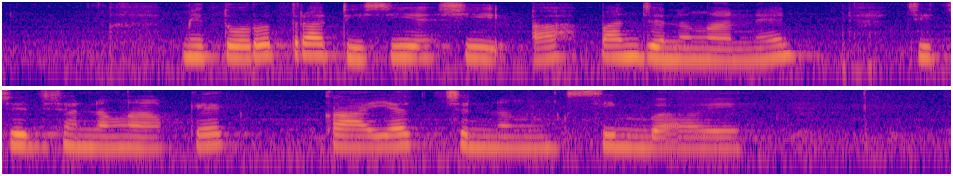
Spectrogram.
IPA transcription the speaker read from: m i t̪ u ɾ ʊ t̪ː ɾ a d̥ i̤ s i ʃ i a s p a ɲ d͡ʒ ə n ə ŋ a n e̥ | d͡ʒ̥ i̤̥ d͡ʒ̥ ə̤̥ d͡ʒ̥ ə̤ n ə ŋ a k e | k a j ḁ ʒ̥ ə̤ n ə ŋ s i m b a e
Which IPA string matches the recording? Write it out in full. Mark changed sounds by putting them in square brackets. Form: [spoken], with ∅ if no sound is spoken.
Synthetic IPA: m i t̪ u ɾ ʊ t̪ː ɾ a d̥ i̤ s i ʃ i a [h] p a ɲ d͡ʒ ə n ə ŋ a n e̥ | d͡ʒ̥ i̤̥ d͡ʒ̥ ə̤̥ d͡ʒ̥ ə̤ n ə ŋ a k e | k a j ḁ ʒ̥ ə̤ n ə ŋ s i m b a e

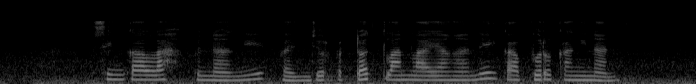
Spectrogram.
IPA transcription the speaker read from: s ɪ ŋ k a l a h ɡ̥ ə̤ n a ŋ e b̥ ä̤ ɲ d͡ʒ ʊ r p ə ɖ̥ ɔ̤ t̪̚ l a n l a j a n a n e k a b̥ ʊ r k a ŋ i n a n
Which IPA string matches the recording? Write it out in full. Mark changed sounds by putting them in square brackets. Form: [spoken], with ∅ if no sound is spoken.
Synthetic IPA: s ɪ ŋ k a l a h [b̥] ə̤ n a ŋ e b̥ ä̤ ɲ d͡ʒ ʊ r p ə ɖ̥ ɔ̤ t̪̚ l a n l a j a [ŋ] a n e k a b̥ ʊ r k a ŋ i n a n

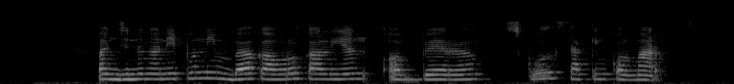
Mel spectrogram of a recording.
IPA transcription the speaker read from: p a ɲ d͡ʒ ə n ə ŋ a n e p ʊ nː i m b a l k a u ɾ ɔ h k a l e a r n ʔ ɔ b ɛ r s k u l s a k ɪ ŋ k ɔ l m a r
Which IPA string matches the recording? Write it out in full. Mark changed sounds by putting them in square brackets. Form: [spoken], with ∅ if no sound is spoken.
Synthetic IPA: p a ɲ d͡ʒ ə n ə ŋ a n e p ʊ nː i m b a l k a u ɾ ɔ h k a l [i] a [∅] n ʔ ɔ b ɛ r s k u l s a k ɪ ŋ k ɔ l m a r

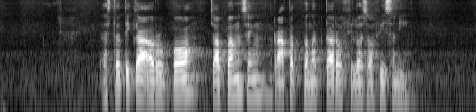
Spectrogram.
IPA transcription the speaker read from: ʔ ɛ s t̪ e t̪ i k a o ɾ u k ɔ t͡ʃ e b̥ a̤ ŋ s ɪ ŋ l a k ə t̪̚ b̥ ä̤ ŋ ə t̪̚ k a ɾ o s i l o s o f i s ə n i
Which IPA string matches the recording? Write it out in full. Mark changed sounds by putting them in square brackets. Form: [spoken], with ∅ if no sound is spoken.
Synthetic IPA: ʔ ɛ s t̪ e t̪ i k a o ɾ u [p] ɔ t͡ʃ [a] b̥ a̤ ŋ s ɪ ŋ [r] a k ə t̪̚ b̥ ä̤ ŋ ə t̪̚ k a ɾ o [f] i l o s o f i s ə n i

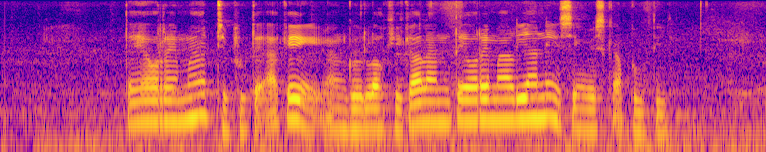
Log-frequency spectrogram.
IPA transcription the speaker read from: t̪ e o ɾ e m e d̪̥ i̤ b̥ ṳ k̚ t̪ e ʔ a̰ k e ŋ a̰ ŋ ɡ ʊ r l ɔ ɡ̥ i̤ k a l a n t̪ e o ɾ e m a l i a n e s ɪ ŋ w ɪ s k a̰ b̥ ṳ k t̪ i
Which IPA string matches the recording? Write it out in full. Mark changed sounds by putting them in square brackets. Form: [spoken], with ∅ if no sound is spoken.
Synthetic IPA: t̪ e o ɾ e m [a] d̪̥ i̤ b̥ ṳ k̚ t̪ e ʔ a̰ k e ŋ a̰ ŋ ɡ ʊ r l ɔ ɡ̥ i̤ k a l a n t̪ e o ɾ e m a l i a n e s ɪ ŋ w ɪ s k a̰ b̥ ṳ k t̪ i

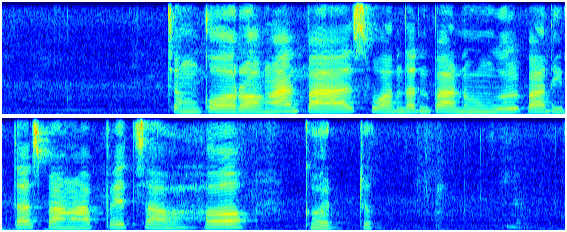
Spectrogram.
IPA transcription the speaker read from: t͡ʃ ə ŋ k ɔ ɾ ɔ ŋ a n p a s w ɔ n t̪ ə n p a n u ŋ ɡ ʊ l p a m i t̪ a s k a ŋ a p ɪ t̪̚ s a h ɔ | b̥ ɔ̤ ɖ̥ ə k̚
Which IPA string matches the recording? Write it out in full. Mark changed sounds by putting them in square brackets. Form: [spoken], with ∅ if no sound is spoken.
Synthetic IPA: t͡ʃ ə ŋ k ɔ ɾ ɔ ŋ a n p a s w ɔ n t̪ ə n p a n u ŋ ɡ ʊ l p a [n] i t̪ a s [p] a ŋ a p ɪ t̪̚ s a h ɔ | [ɡ̥] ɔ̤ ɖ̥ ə k̚

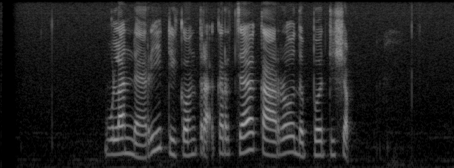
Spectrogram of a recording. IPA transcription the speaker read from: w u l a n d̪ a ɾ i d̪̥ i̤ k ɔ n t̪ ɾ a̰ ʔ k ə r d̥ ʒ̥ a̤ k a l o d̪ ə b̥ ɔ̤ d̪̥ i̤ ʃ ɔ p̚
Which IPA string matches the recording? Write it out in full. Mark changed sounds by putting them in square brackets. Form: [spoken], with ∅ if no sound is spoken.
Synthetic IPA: w u l a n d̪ a ɾ i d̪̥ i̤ k ɔ n t̪ ɾ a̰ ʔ k ə r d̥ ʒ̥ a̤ k a [ɾ] o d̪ ə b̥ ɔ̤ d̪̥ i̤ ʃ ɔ p̚

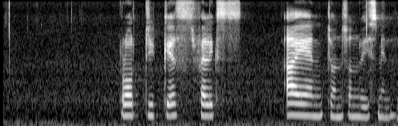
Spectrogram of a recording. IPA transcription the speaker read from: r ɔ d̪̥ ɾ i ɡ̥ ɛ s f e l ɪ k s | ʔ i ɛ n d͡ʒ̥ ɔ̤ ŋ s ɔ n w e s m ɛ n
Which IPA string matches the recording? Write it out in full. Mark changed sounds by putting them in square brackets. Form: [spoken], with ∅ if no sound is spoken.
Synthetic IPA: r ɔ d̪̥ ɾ i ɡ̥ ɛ s f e l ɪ k s | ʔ [a] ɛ n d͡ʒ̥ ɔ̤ [n] s ɔ n w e s m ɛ n

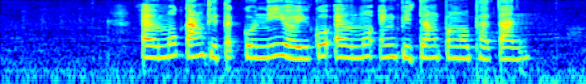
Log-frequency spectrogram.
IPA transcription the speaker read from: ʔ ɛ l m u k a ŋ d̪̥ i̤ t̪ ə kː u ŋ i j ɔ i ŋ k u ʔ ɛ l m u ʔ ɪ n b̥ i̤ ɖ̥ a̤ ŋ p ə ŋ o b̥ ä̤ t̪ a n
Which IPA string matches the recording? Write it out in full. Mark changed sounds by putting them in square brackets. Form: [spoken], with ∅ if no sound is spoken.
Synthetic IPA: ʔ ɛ l m u k a ŋ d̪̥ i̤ t̪ ə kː u [n] i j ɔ i [∅] k u ʔ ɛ l m u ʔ ɪ [ŋ] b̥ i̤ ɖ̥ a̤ ŋ p ə ŋ o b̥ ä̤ t̪ a n

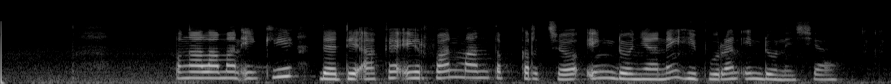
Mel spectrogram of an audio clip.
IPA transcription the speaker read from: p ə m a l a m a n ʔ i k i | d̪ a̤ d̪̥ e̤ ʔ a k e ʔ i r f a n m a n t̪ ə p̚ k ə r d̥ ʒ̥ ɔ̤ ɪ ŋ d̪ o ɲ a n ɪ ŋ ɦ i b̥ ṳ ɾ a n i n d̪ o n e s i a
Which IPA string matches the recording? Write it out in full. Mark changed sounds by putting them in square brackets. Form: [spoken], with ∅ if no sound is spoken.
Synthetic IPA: p ə [ŋ] a l a m a n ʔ i k i | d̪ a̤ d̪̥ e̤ ʔ a k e ʔ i r f a n m a n t̪ ə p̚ k ə r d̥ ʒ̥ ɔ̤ ɪ ŋ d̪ o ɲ a n ɪ ŋ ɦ i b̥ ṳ ɾ a n i n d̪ o n e s i a

